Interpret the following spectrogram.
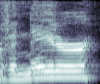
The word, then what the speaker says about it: Venator: name of the band v v n a t o r so venor venator don't ask me venor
